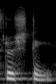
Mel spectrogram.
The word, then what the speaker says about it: Srishti: So in Marathi, the word Ri is pronounced as Ru. So that is why the pronunciation goes Srishti.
